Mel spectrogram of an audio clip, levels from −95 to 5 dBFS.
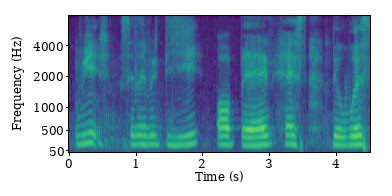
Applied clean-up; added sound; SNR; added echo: none; none; none; none.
